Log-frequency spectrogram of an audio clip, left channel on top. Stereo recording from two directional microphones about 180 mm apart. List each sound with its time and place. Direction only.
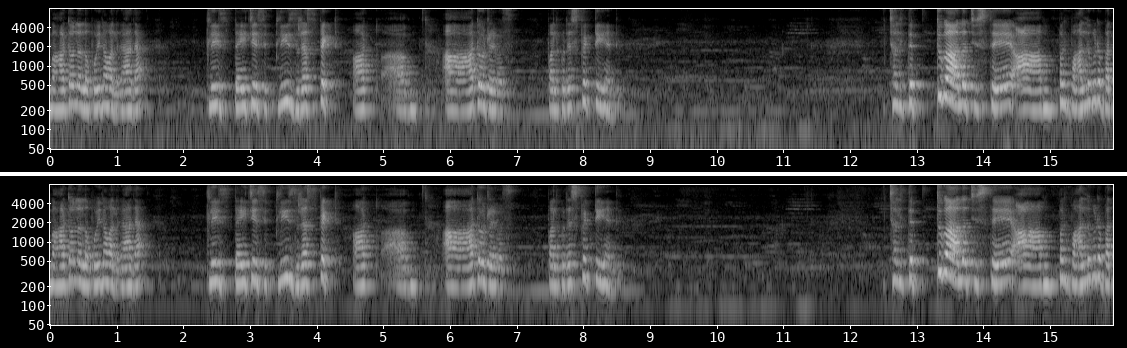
0.0 s a woman's voice: 15° left (ahead or behind)
12.5 s a woman's voice: 15° left (ahead or behind)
